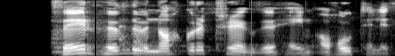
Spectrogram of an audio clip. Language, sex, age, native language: Icelandic, male, 14, Icelandic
